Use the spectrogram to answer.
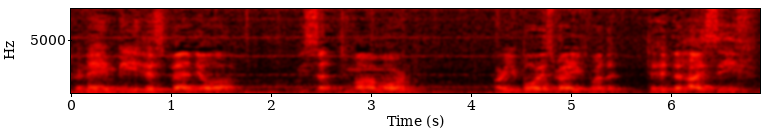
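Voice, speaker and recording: A man voices a distrustful, grumbling sea captain in a puppet show. His voice is slightly high and echoes from a distance, with clear music underneath. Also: steady tone, normal speed, a little mellow, lightly acted. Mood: grumbling, suspicious. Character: gruff, suspicious male ship's captain. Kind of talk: amateur puppet show acting. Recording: echoey room, distant mic, music behind.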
